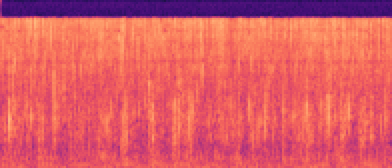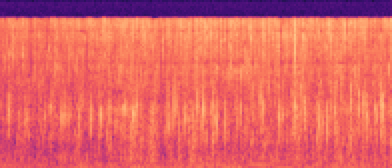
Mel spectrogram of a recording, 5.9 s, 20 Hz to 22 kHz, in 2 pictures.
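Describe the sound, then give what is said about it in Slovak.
Water boils vigorously in a pot, a steady bubbling and popping that holds at an even level throughout, with no voices, as 100 grams of couscous or bulgur are cooked. “Na zachopienku varime 100 gramov kuskus abo bulgur.”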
